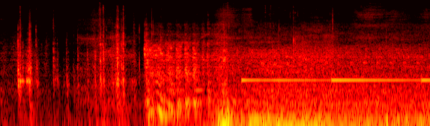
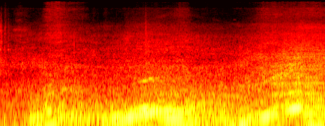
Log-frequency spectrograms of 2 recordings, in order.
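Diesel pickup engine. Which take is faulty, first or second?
first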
